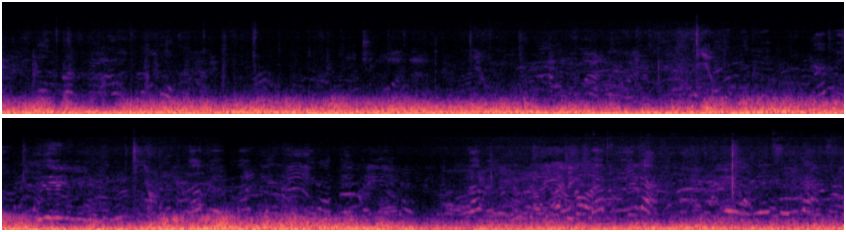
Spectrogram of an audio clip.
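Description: Wind rumbling on the camera microphone, with faint voices of players and spectators calling out across the field, more of them near the end.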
